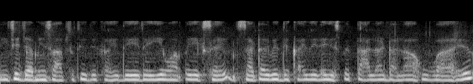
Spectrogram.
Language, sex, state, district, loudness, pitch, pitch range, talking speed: Hindi, female, Haryana, Rohtak, -16 LUFS, 220 Hz, 210-225 Hz, 290 wpm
